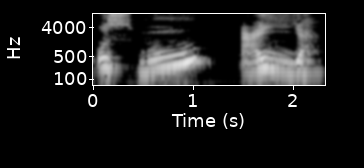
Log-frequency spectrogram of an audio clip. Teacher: Then b with waw. B is carrying dhamma, it is having the combination dhamma and then waw, so I need to lengthen the sound of u. It will be أسبوعية.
